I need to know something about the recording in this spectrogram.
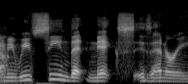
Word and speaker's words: Nyx: Yeah, Nix. Nix. Is that how Yep. we pronounce it?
